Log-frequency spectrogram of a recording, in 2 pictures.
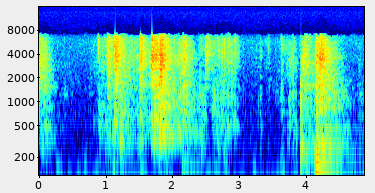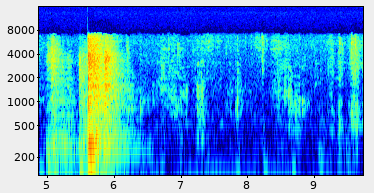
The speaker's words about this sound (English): Those are owls, by the way, though.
